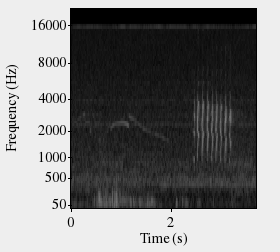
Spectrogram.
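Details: Upland sandpiper calling in regenerating jack pine after a fire on the Baraga Plains north of Watton, Michigan, on 21 June 2017: a faint drawn-out whistle, then a fast run of about nine clipped, ringing notes, over low rumbling background noise.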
